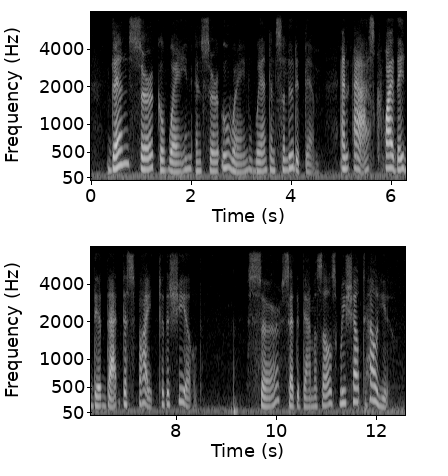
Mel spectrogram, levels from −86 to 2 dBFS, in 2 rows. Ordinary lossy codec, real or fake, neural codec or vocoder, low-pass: Opus, 24 kbps; fake; codec, 16 kHz in and 24 kHz out, 2.2 kbps, FireRedTTS-2 codec; 7.2 kHz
